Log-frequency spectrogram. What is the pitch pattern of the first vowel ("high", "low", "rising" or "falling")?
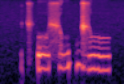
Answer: low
